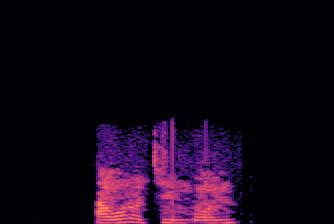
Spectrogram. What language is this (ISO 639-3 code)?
luo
